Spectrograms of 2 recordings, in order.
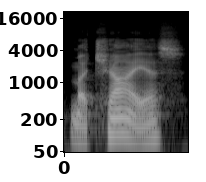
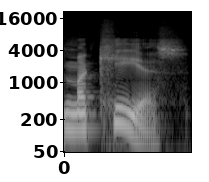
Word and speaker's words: Machias: My favorite mispronunciation of our next word, Machias, is Machias.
